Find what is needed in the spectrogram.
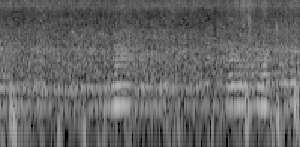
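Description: Honeybee colony buzzing over an opened hive and a lifted brood frame: a steady hum, with a few faint taps.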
